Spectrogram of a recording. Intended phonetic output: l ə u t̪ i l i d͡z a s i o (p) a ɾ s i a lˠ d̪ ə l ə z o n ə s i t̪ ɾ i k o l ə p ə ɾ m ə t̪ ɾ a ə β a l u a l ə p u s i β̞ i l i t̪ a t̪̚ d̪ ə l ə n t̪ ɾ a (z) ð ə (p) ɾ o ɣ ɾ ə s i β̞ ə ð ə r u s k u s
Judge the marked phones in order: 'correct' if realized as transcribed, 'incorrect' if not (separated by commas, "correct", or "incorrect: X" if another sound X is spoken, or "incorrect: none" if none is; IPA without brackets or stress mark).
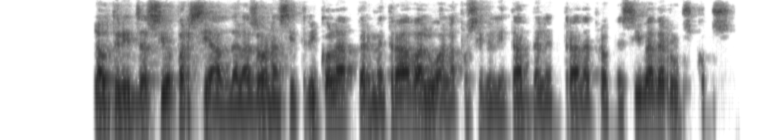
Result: correct, incorrect: none, correct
